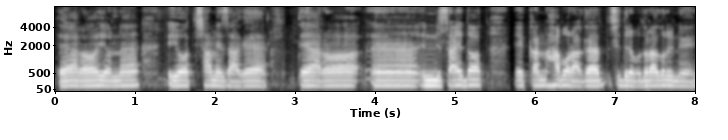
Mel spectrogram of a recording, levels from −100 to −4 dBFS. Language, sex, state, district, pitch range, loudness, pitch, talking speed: Chakma, male, Tripura, Unakoti, 130-140 Hz, -15 LUFS, 135 Hz, 125 wpm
